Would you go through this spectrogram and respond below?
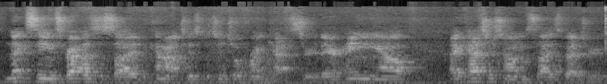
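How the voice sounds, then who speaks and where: A man's voice: a little high, steady tone, fairly quick. A man reading out stage directions as narrator in an amateur table read. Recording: echoey room, distant mic, faint noise.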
